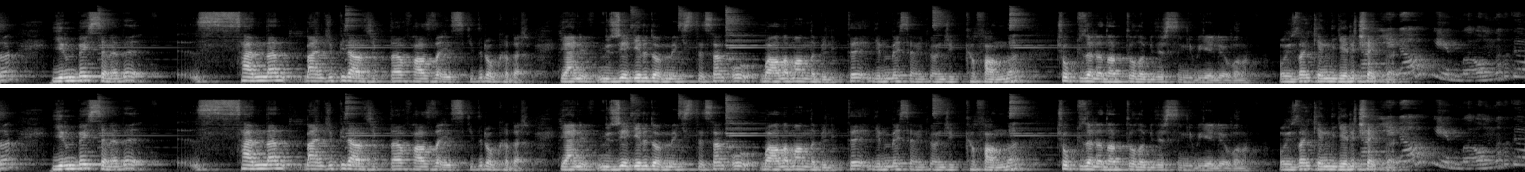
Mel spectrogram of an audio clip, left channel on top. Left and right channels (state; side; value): identical; both; correlation 1.00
